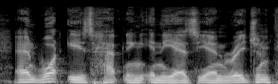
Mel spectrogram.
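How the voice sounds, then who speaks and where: Speaking with fairly even intonation, a man keeps a moderate pace. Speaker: radio news host. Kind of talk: radio news broadcast.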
